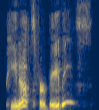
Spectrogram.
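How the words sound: The voice goes up at the end. It is read as a question. "make my voice go up at the end, because this is a question"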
